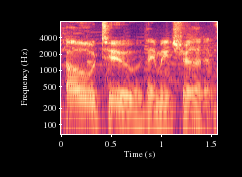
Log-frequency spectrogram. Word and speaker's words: O2: It's pronounced O2.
